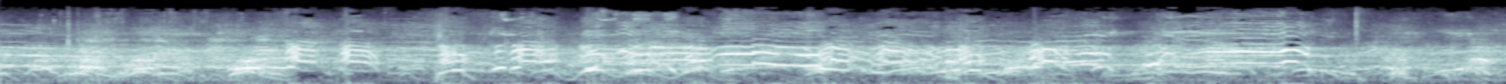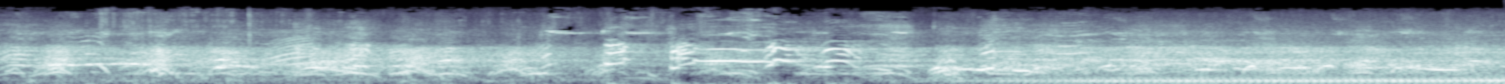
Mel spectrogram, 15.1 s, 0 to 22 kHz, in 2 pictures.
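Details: Alaskan huskies at a September 2009 sled dog gathering in Målselv, Norway: many dogs barking and yelping together in a steady, crowded clamour, with an engine rumble starting near the end.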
